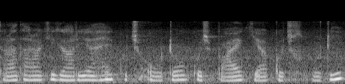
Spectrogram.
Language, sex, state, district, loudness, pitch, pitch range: Hindi, female, Arunachal Pradesh, Lower Dibang Valley, -15 LUFS, 205 Hz, 195-220 Hz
